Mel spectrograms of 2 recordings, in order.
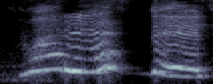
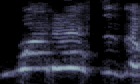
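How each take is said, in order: First: Higher, puzzled what is this; mock disbelief, pitched up; baffled. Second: Much higher, incredulous what is this; mock disbelief, pitched way up; more baffled. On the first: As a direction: act confused by a strange request. Reacting to a begging stranger. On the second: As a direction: play it even more bewildered. Reacting again to the stranger.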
